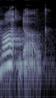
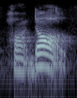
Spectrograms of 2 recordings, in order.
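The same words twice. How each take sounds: First: The stress falls on the word hot. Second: The stress falls on the word dog. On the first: It is a compound. "Compounds are typically characterized by an emphasis on the first word" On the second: It is a phrase. "Phrases are typically more emphasized on the second word"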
